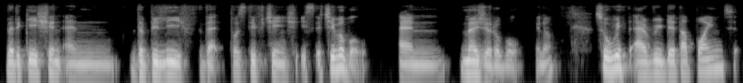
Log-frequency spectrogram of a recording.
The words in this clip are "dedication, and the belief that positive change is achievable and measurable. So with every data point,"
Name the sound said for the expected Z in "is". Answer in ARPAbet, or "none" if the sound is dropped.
S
